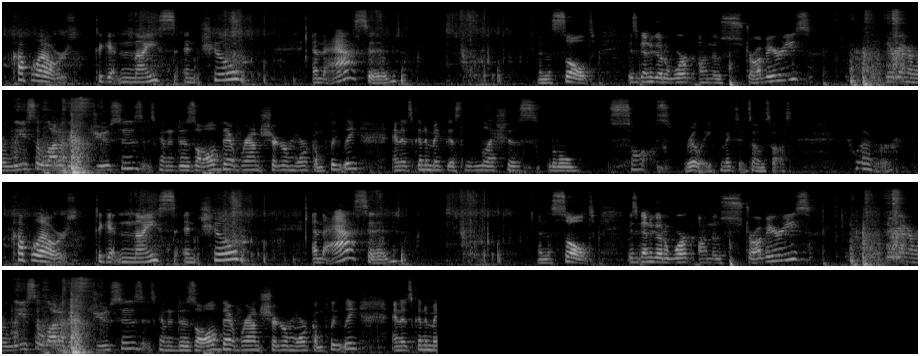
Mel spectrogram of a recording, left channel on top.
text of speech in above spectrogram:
couple hours to get nice and chilled. And the acid and the salt is gonna go to work on those strawberries. They're gonna release a lot of their juices. It's gonna dissolve that brown sugar more completely, and it's gonna make this luscious little sauce. Really, makes its own sauce. However,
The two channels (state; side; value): drops out; right; at 13.6 s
